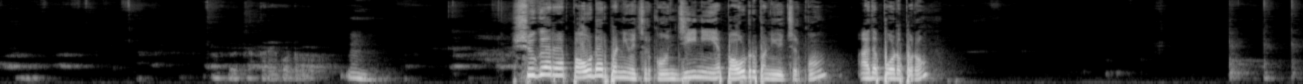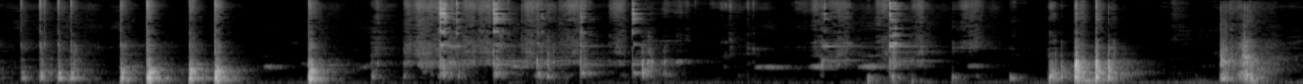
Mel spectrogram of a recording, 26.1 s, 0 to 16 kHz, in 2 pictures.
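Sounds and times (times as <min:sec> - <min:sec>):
rustling and scraping: 0:16.7 - 0:23.3.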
